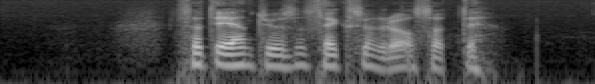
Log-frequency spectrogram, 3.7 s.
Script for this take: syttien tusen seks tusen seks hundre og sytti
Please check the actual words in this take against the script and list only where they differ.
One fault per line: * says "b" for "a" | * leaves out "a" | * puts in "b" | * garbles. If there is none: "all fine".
* leaves out "tusen seks"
